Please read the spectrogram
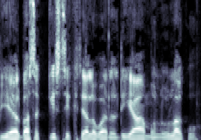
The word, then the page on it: sigteluatl: Mi'gmaq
